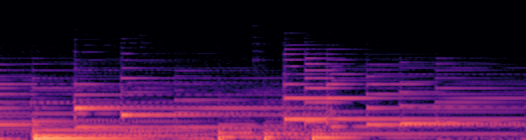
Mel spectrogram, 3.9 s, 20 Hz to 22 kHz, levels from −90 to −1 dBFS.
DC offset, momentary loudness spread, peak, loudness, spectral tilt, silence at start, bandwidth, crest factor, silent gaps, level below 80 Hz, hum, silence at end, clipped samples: under 0.1%; 13 LU; -10 dBFS; -30 LUFS; -9 dB/octave; 0 s; 5.4 kHz; 18 dB; none; -32 dBFS; none; 0 s; under 0.1%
